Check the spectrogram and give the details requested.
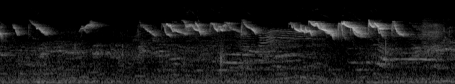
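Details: A young endemic white-eye from Moga, Pemalang, Central Java, just starting to learn to sing, gives a fast, high twittering run of thin, sliding notes, several per second, with quieter short notes between phrases.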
